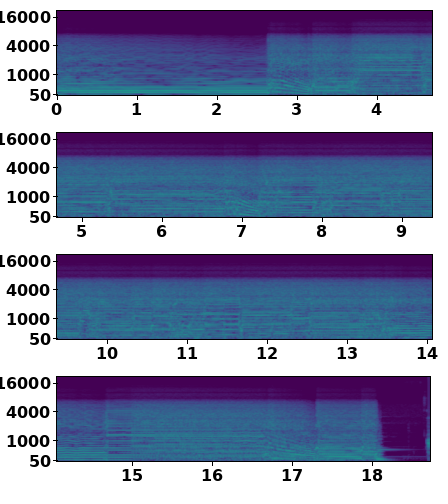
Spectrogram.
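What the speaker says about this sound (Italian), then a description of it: "quello è un suono marshallone aggressivo" Quad Cortex modeling an aggressive Marshall-style amp: heavily distorted electric guitar played as chugging chords and riffs, loud and saturated for the whole passage, ending abruptly, with no talking.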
